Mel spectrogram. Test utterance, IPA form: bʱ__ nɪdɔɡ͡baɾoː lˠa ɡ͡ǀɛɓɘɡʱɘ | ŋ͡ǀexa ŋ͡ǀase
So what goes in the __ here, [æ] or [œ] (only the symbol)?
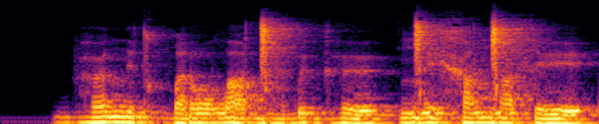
œ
